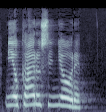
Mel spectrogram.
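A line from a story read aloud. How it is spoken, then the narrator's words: Shouted. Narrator (Italian): gridò essa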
